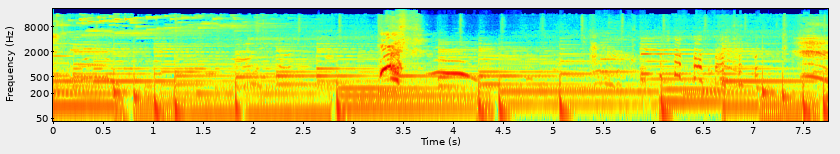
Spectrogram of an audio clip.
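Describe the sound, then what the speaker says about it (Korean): A father in a neighbourhood park gives one sudden, loud sneeze that bursts out over ongoing background music and then fades quickly. "재채기 한번 요란하게 하십니다, 아빠."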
